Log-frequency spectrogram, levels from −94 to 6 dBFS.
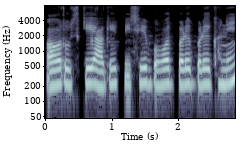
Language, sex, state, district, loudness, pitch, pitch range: Hindi, female, Chhattisgarh, Balrampur, -19 LUFS, 220 Hz, 215-225 Hz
